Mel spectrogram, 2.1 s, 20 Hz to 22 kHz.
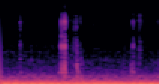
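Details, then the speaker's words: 2003 BMW 325xi (E46), warm, check engine light on: low, lumpy idle around 700 rpm with an uneven pulse, shaking, vibration and body rattle, a drone worsening as rpm drops when warming up; rough idle, cause not yet found. "I'm not really sure what RPM this car's supposed to idle at, but it feels very rough. You could probably hear it through the phone, the shaking and the vibrating."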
